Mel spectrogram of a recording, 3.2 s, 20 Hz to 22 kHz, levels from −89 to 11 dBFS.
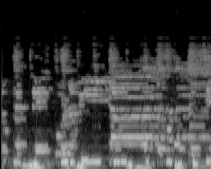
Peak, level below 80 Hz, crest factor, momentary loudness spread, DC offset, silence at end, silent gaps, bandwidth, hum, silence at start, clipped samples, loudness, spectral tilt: -2 dBFS; -30 dBFS; 16 dB; 5 LU; under 0.1%; 0 s; none; 7.8 kHz; none; 0.05 s; under 0.1%; -19 LUFS; -6.5 dB/octave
